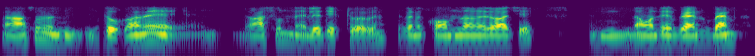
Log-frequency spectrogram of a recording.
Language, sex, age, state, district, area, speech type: Bengali, male, 45-60, West Bengal, Hooghly, rural, conversation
